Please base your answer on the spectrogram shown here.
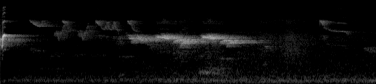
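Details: Ruby-throated bulbul (kutilang emas), a caged bird singing busily, recorded as a master for training newly bought cage birds that sing little. A loud warbling, slurred phrase runs through the middle, with high thin chirps before and after.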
